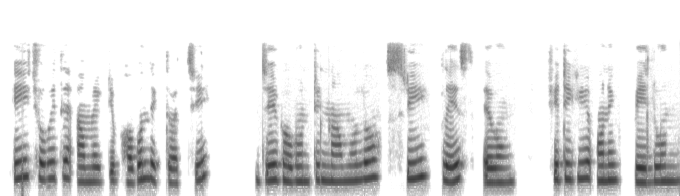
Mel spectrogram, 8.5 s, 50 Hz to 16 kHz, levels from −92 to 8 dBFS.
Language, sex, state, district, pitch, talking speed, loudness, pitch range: Bengali, female, West Bengal, North 24 Parganas, 265 Hz, 125 wpm, -24 LUFS, 250-290 Hz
